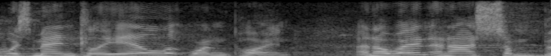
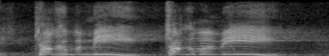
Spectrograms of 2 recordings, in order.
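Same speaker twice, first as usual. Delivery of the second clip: a pushy little voice in the head, higher; nagging inner voice; 6 semitones higher than usual. Acted. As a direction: whine it like a needy idea demanding attention. Idea nagging him inside head.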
